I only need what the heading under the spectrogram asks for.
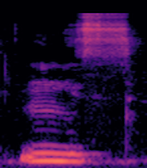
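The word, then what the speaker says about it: knees: نيس ركبتين. هاد كا ما كنطقوهاش، كنقولو ديريكت نيس.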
